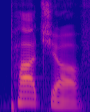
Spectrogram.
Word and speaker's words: Shipachyov: I say Shipachev. Shipachyov. That sounds about Shipachev. right. Shipachyov. I heard it pronounced Shipachyov.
